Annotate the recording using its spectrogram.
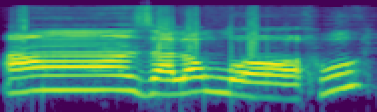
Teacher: लफ्ज़ अल्लाह का लाम मोटा पड़ा जाएगा क्योंकि पीछे ज़बर आ गई है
